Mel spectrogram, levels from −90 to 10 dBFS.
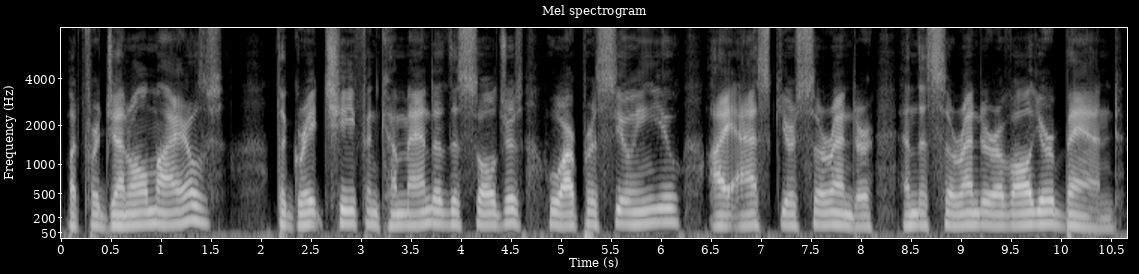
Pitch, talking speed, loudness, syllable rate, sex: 125 Hz, 150 wpm, -18 LUFS, 4.2 syllables/s, male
